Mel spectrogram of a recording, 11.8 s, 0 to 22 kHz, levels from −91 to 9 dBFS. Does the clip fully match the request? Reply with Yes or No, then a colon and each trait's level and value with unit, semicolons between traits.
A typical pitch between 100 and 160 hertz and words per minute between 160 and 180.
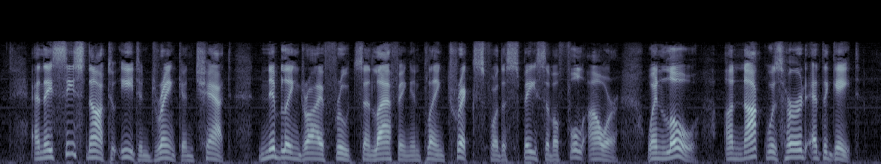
Yes: low, 135 Hz; average, 175 wpm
